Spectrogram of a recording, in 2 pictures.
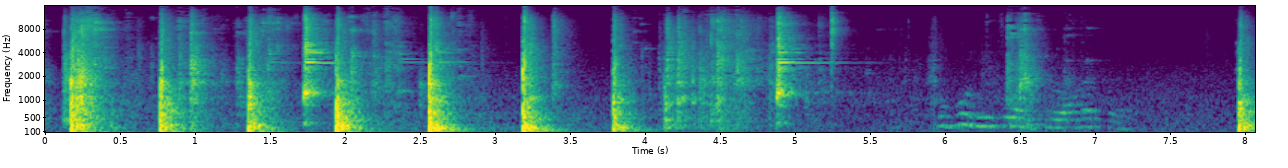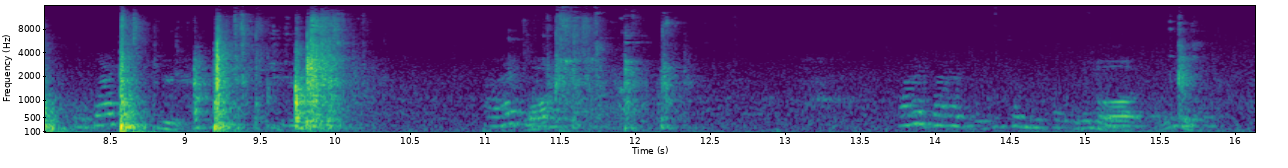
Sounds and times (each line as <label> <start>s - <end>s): man hitting a wall with a sledge 0.0s - 4.4s
man hitting a wall with a sledge 8.0s - 9.4s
